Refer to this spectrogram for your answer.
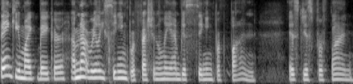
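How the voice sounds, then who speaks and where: A woman, whose pitch varies in an ordinary way, is captured in a very clean recording with a silent background. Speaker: cancer patient vlogger. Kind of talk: livestream chat with viewers. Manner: hesitant, many fillers.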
